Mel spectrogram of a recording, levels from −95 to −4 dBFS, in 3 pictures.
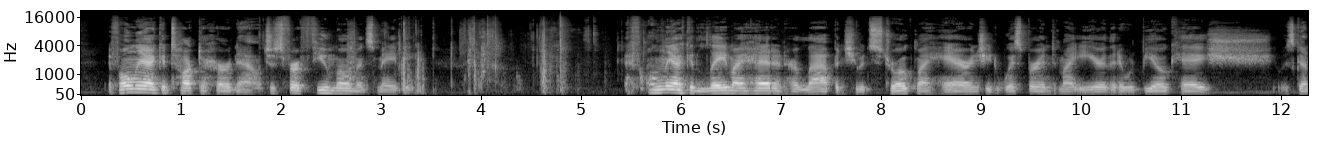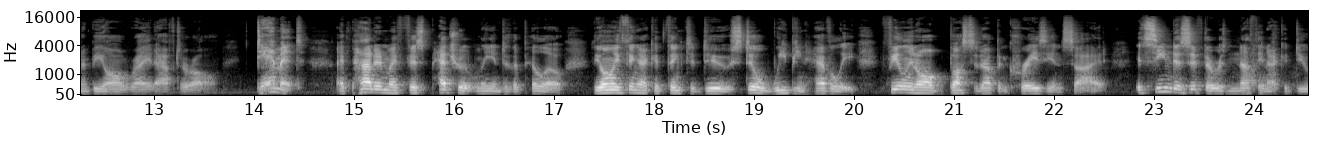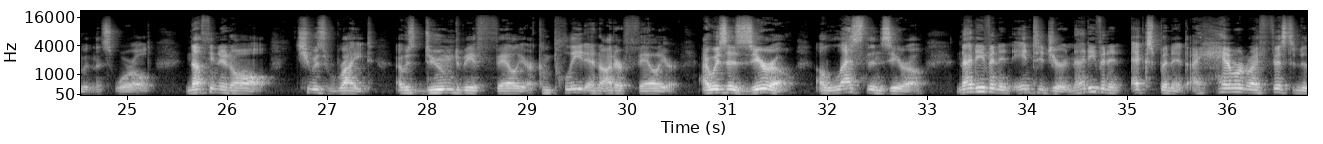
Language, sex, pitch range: English, male, 110-140 Hz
